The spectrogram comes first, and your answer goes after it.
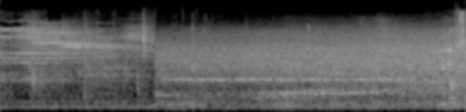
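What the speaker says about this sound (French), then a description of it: "Donc, là on attend le métro là." A Paris metro train rolls into the station with a steady rumbling roar and thin wheel squeals, moderately close and continuous, with no one talking.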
